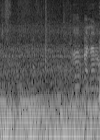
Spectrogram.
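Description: Car cabin: the low rumble of the car's engine and road noise as it creeps forward in a traffic queue, with people talking inside the car in the second half.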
